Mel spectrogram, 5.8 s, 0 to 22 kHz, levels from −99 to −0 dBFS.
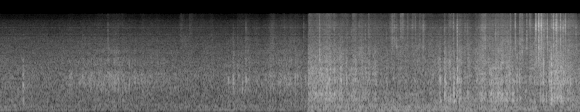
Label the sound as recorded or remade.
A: remade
